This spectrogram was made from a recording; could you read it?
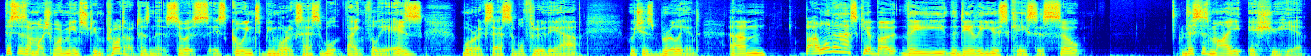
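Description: A man's voice: deep voice, sing-song, fairly quick, fairly bright tone, no room sound, clean studio sound. A man co-hosting a podcast, thinking aloud in a conversational way as he puts questions to a guest. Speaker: podcast co-host. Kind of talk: casual chat.

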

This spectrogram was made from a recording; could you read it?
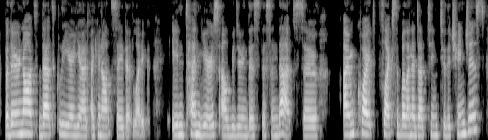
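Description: A young woman in her twenties answers an interviewer's questions in a reflective, unhurried way. Her accent blends British and American sounds. She often pauses and hunts for the right word, with her voice sitting at an ordinary middle pitch. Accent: mixed British and American. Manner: hesitant, searching for words. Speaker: interview guest, recent graduate.

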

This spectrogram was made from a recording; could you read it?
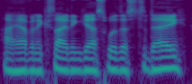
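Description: A man's voice: on the low side, flat delivery, fast talker, smooth, no echo. A man hosting a podcast interview, chatty and curious, often restarting his phrases. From Indiana area. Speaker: podcast host. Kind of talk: casual interview.

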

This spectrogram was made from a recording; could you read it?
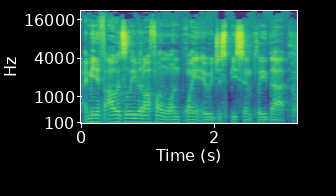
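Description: Low, flat-voiced male podcast host. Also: fast talker. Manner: affirming, reflective, frequent "mm-hmm". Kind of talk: casual faith conversation.

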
